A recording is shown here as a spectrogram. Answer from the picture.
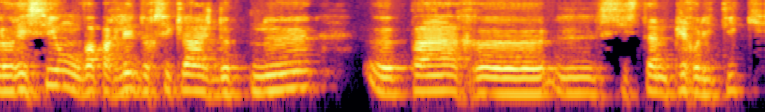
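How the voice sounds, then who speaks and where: A man speaks at a fairly slow pace in a fairly high pitch, somewhat breathy. His tone is dark and mellow, and his intonation is monotone and flat. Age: 60s. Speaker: company founder. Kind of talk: business pitch. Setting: online live meeting. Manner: hesitant, many fillers.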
